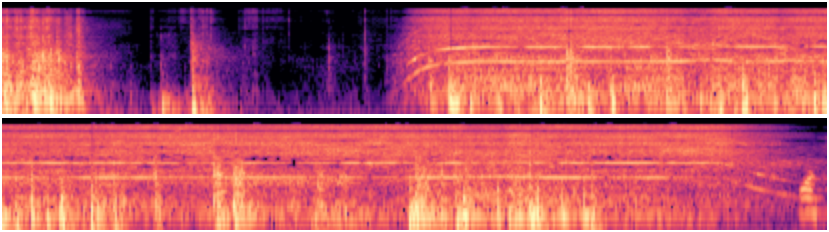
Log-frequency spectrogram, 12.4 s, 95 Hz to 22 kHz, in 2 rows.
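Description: Shark ION W1 cordless handheld vacuum switched on about three seconds in: its motor whines up in pitch and settles into a steady high whine. Knocks and clatter come from the pots and lids it works among in a drawer. It winds down near the end.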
